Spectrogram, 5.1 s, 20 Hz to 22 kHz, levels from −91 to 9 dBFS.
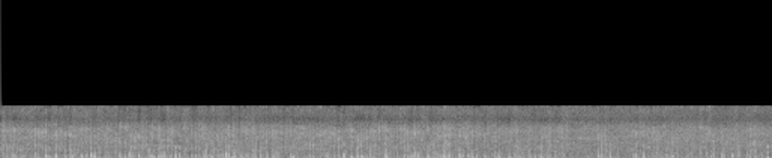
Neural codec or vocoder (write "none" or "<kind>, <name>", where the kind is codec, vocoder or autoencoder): codec, DAC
